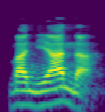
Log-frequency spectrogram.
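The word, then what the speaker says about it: mañana: t over the n, this n will remain just like an English n and this one becomes a na sound. So try to say this manana manñana.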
